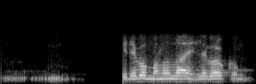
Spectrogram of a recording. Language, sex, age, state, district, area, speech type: Assamese, male, 60+, Assam, Kamrup Metropolitan, urban, conversation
